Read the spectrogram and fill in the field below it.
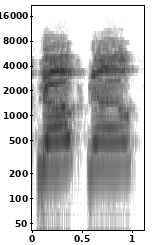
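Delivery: high, loud mock no from the US; hammed-up whiny no; mocking refusal. Mocking the US to a friend, high loud mock refusal. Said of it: "you're gonna be like".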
